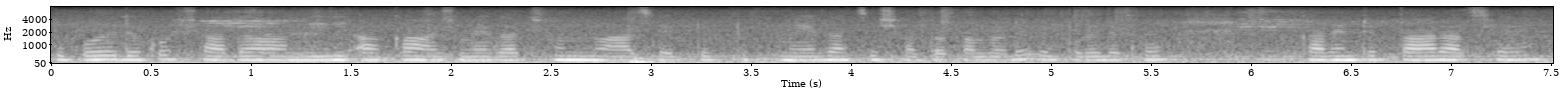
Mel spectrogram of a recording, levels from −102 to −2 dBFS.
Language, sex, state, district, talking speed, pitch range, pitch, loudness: Bengali, female, Assam, Hailakandi, 145 wpm, 195-210 Hz, 205 Hz, -15 LUFS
